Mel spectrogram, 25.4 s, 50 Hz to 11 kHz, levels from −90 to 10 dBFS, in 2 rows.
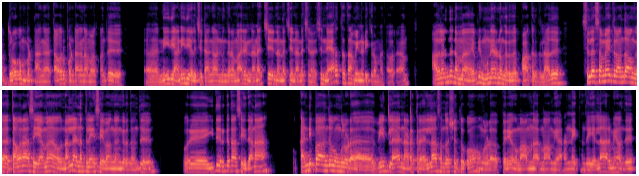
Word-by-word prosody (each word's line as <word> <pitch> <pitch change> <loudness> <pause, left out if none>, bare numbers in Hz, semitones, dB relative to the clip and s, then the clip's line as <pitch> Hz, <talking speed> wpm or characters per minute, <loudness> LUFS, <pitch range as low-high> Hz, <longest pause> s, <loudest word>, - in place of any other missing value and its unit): துரோகம் 125 0 +2
பண்ணிட்டாங்க, 95 -3 -4 0.2
தவறு 130 - +1
பண்ணிட்டாங்க, 95 -1 -2
நமக்கு 90 0 -5
வந்து 110 +3 -1 1.0
நீதி 130 +2 +3
அநீதி 135 +5 +2
இழைச்சிட்டாங்க 105 -1 -1
அப்படிங்கிற 100 0 -2
மாதிரி 130 +3 -1
நெனச்சு 115 +6 -1
நெனச்சு 110 0 -1
நெனச்சு 95 0 -4
நெனச்சு 90 +9 -5
நேரத்தத்தான் 145 -9 0
வீணடிக்கிறோமே 95 -4 -2
தவிர, - - -7 0.8
அதில 140 +4 +2
இருந்து 180 +3 0
நம்ம 130 -4 +2 0.2
எப்படி 170 +2 -1
முன்னேறணுங்கிறத 135 -7 +1 0.2
பார்க்குறதில்ல. 90 -6 -3
அது 145 +1 +5 0.6
சில 185 - +6
சமயத்துல 190 -1 +3
வந்து 175 +1 +5
அவங்க 145 -4 +3 0.2
தவறா 145 +4 +4
செய்யாம, 125 +1 +2 0.2
ஒரு 105 - 0
நல்ல 160 +6 +3
எண்ணத்திலே 135 -1 +1
செய்வாங்கங்கிறது 105 -3 +1
வந்து 105 - -2 0.8
ஒரு 120 - -1 0.4
இது 160 - -7
இருக்கத்தான் 150 0 -1
செய்யுது. 110 -2 +2
ஆனா, 140 0 +1 0.9
கண்டிப்பா 175 +6 +3
வந்து 160 0 +2
உங்களோட 135 -4 +3 0.5
வீட்ல 135 -3 +1 0.2
நடக்கிற 110 0 -1
எல்லா 135 +5 +2
சந்தோஷத்துக்கும் 125 -1 -2
உங்களோட 95 -2 -2 0.2
பெரியவங்க, 110 -1 0
மாமனார், 100 0 -1
மாமியார், 95 -2 -4
அன்னை, 100 +1 -3
தந்தை 90 0 -4
எல்லோருமே 120 0 -1
வந்து 105 - -2
115 Hz, 130 wpm, -22 LUFS, 100-140 Hz, 1.0 s, சில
